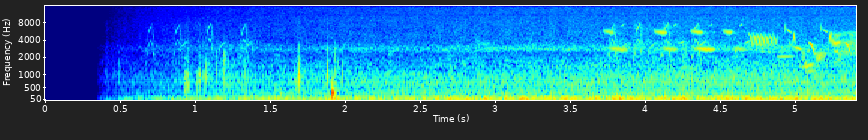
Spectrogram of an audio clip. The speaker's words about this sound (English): American robin, and song sparrow. Lots of song sparrows. Putting up their last songs of the night.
